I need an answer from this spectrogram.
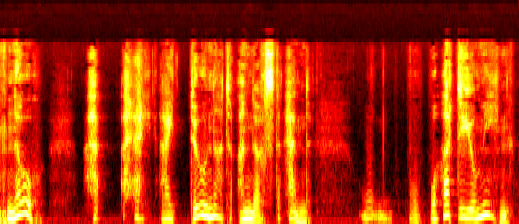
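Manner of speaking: high, faltering stammer of a frightened woman; high-pitched, bewildered stammering; overwhelmed stammer. Acted. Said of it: "stammered the unhappy woman".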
